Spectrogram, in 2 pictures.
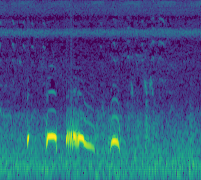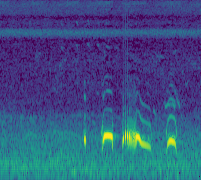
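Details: Female spotted dove cooing, a call used to stir lazy birds into singing: two phrases of soft hollow coos, each a few short notes ending in a longer drawn-out falling coo, separated by silence.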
